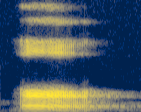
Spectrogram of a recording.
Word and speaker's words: or: it coming today or or is pronounced er because it's not stressed today or today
